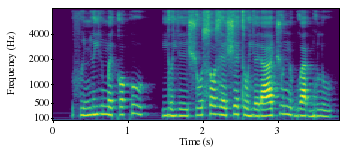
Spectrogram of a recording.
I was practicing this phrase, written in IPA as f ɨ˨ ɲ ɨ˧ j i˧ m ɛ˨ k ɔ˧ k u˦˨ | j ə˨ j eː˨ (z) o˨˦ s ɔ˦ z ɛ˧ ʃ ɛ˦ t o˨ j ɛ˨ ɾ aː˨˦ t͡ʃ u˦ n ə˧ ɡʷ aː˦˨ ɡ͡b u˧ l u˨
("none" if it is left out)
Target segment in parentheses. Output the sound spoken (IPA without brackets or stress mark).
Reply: ʃ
